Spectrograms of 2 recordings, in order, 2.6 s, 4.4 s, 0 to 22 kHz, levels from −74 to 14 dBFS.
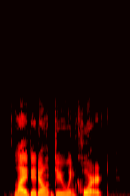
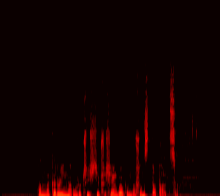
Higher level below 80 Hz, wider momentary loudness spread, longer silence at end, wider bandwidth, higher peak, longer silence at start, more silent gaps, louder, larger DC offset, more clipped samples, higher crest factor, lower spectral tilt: second, -76 dBFS vs -62 dBFS; about the same, 10 LU vs 10 LU; first, 0.65 s vs 0.15 s; second, 11 kHz vs 15 kHz; first, -2 dBFS vs -26 dBFS; about the same, 0.3 s vs 0.3 s; neither; first, -21 LUFS vs -42 LUFS; neither; neither; first, 22 dB vs 16 dB; second, -4 dB/octave vs -5.5 dB/octave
